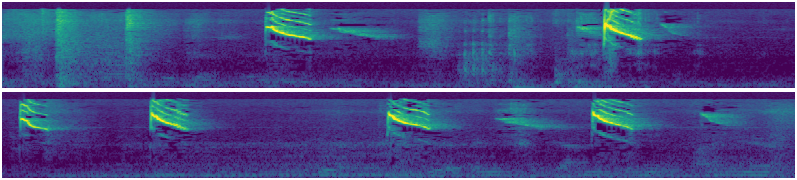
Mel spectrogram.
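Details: Oriental white-eye, described as singing vigorously without doping: sharp, high, steeply descending chirps repeated roughly once a second with quiet gaps, plus a few faint clicks early on.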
